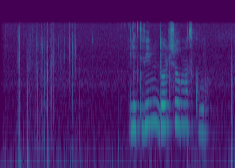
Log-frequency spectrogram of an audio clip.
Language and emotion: Russian, neutral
